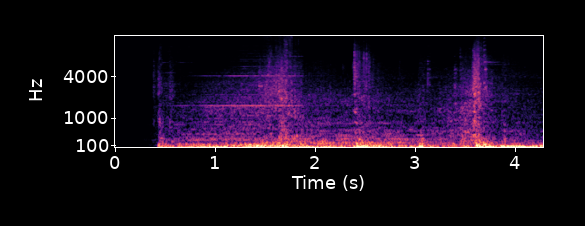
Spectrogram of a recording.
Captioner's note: metal clashing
